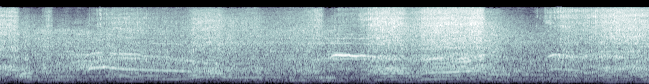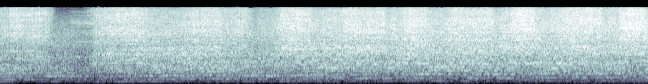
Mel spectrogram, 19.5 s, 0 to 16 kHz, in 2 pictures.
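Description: Monster truck's supercharged V8 engine revving, its pitch rising and falling, over steady crowd noise in a stadium. From about halfway it settles into a louder, steadier run.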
